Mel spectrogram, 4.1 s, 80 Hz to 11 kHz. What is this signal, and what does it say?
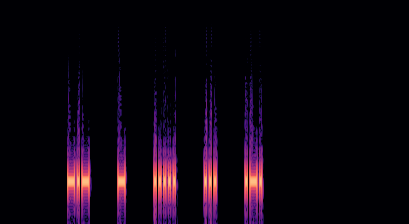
Morse code, heard as a keyed tone, about 47 wpm, spaced as for 23 wpm, 700 Hz. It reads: KT5SR
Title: USA Call Signs - 5 Characters - 4x Character Spacing - 50wpm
